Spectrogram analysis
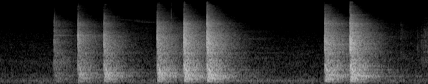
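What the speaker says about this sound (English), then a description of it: "I'm just going to spread the lower triple clamp a bit so it slides easily inside" A tool repeatedly strikes the lower triple clamp on the front end of a 1977 BMW R75/7 motorcycle, giving eight sharp metallic knocks in uneven groups, close and clear with no talking.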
